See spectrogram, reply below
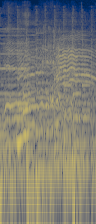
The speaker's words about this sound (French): Au bord d'un étang, le loup croisa un mouton.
